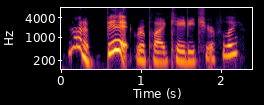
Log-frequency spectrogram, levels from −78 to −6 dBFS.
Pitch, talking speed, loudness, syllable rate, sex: 260 Hz, 150 wpm, -19 LUFS, 5.6 syllables/s, female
